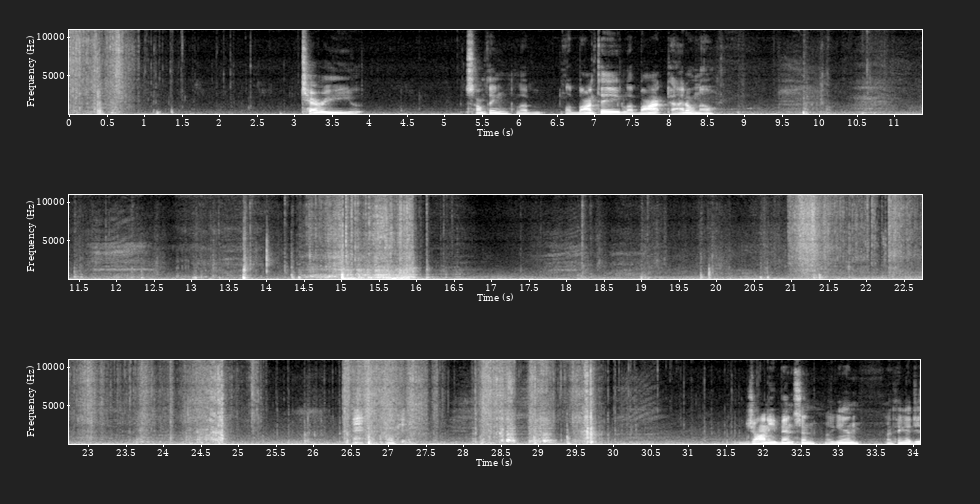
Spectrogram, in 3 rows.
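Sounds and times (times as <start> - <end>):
cardboard and plastic packaging rustling: 0.0 - 2.4, 19.8 - 30.4.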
